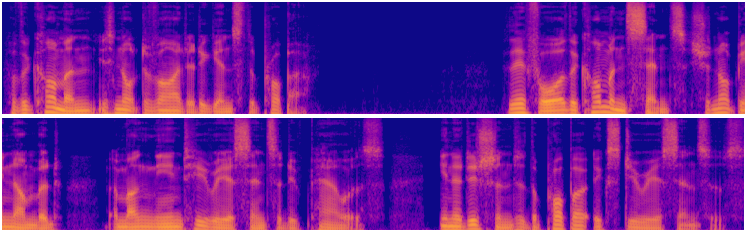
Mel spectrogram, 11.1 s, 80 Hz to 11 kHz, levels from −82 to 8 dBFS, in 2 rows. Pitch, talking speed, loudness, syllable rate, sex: 95 Hz, 155 wpm, -19 LUFS, 6.1 syllables/s, male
